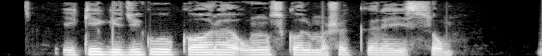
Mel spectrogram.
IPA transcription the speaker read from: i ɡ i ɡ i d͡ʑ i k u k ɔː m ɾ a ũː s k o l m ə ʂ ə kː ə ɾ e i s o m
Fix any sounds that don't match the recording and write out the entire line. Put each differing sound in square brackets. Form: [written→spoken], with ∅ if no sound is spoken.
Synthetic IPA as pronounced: i [ɡ→k] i ɡ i d͡ʑ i k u k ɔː [m→∅] ɾ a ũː s k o l m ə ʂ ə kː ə ɾ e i s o m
